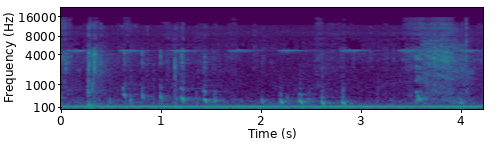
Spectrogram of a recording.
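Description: A child's stifled giggling: a string of short, falling squeaky sounds with a few light clicks, over a steady low hum.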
